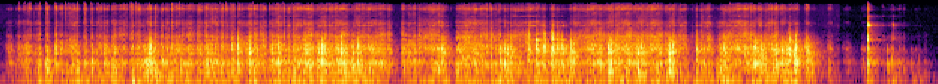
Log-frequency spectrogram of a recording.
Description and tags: Simple recording of a Pestle and mortar grinding salt for those who don't have access to one or the equipment used for recording them.
coffee, field-recording, grind, grinder, grinding, machine, mill, mortar, noise, Pestle, Pestle-and-mortar, salt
